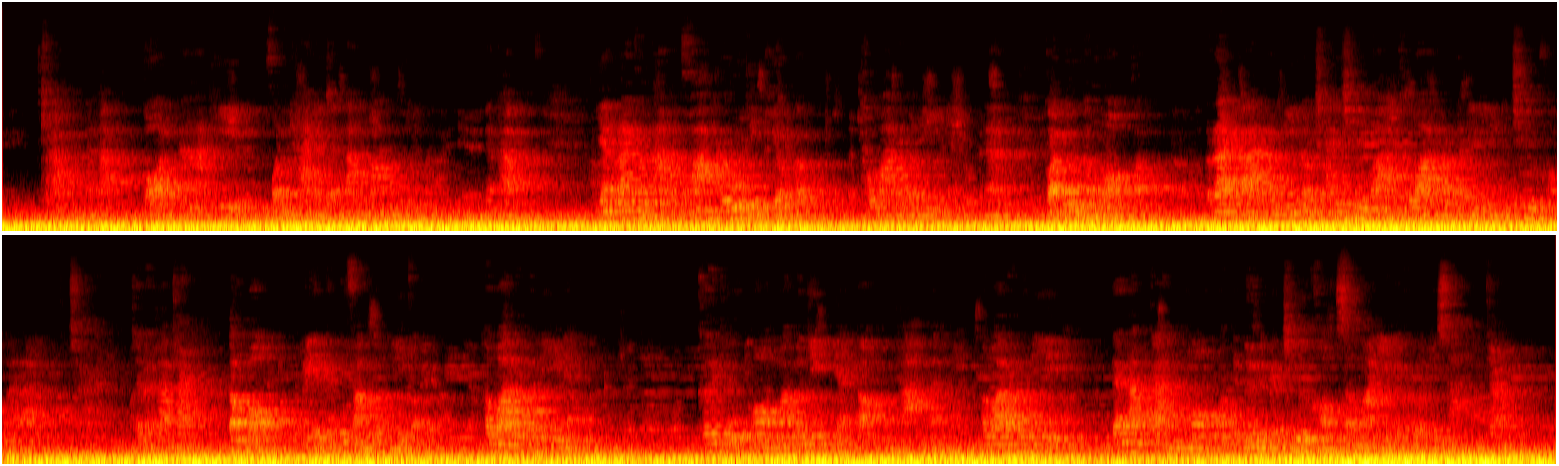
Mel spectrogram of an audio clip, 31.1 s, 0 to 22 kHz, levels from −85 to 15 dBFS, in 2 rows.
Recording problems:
room echo; strong; dies away in 1.6 s
off-mic speech; far
echo of what is said; faint; from 12 s on; 460 ms later, 20 dB below the speech
low rumble; loud; throughout; 8 dB below the speech
voice in the background; faint; throughout; 20 dB below the speech

